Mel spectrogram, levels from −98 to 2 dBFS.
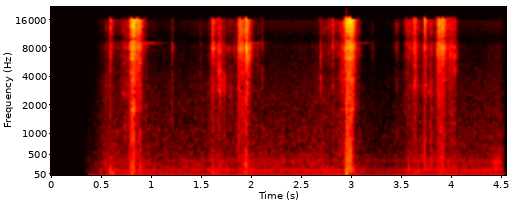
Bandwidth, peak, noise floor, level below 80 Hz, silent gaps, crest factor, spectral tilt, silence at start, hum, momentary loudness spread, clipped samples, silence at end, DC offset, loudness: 17.5 kHz; 0 dBFS; -64 dBFS; -62 dBFS; none; 30 dB; 0.5 dB/octave; 0.6 s; none; 21 LU; under 0.1%; 0.6 s; under 0.1%; -23 LUFS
